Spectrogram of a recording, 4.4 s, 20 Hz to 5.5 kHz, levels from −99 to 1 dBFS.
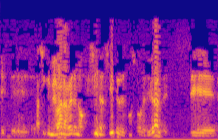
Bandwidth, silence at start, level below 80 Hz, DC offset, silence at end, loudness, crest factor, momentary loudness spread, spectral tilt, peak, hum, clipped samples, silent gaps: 5 kHz; 0 s; -54 dBFS; 4%; 0.05 s; -15 LUFS; 16 dB; 18 LU; -7.5 dB/octave; 0 dBFS; none; under 0.1%; none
